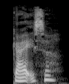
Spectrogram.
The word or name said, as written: GEJSEREN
